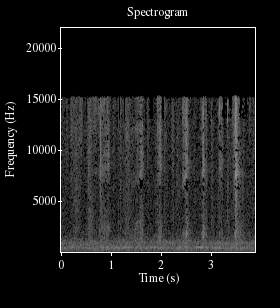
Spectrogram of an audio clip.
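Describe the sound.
Faint, crisp snips of scissors cutting through weaving warp threads where they were wrapped around a warping peg. The many small clicks grow slightly louder toward the end.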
